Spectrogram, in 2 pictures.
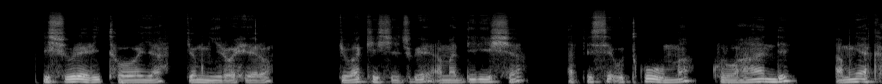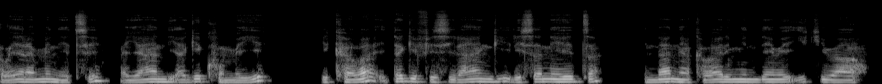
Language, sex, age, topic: Rundi, male, 18-24, education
